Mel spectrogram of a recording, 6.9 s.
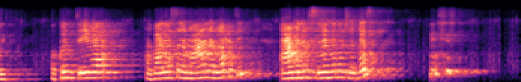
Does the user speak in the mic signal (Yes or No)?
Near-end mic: Yes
